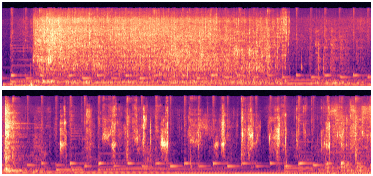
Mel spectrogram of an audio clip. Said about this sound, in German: So, jetzt mischen wir also heißes Wasser mit der Kälbermilch zusammen und das geben wir den jetzt in den Milchbar rein.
